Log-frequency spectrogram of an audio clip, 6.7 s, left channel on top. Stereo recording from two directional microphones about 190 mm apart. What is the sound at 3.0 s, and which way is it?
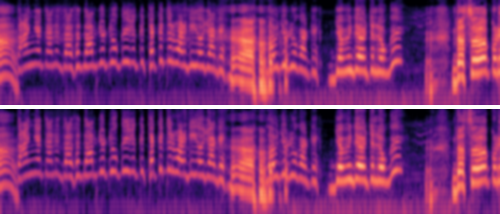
Speech, 5° left (ahead or behind).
